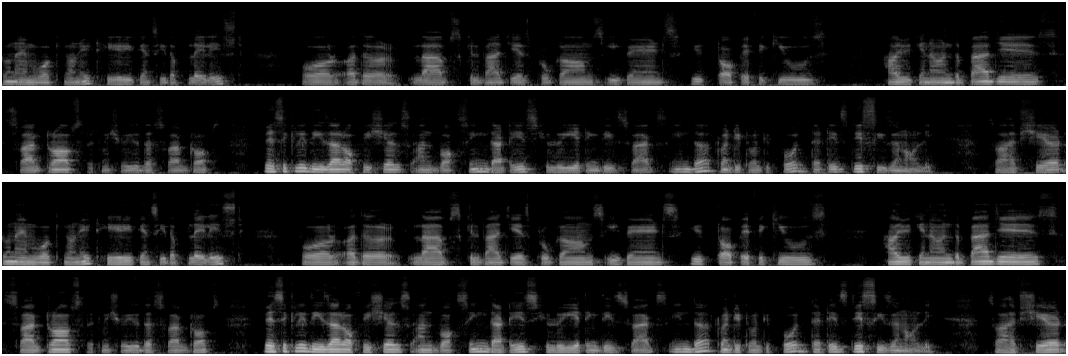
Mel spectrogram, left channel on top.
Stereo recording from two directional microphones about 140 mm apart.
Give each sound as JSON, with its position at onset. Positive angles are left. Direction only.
{"t": 0.0, "sound": "speech", "side_deg": -20}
